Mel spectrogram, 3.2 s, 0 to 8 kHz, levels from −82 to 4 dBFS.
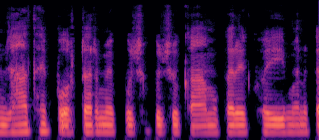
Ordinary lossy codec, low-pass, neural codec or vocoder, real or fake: MP3, 48 kbps; 7.2 kHz; none; real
